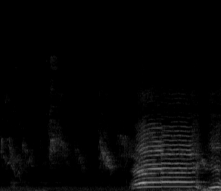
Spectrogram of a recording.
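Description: A high voice singing a held, steady note that starts a little past halfway, after a quiet stretch with a few faint bird chirps.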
